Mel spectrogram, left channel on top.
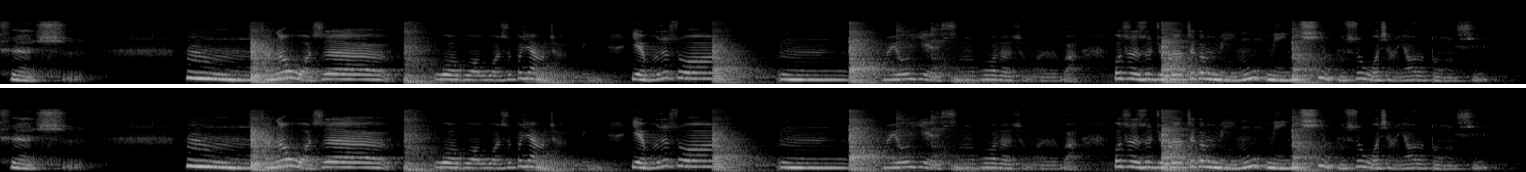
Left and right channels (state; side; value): identical; both; correlation 1.00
